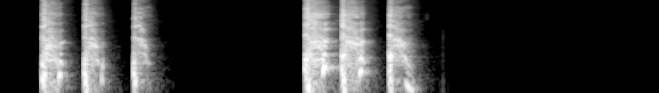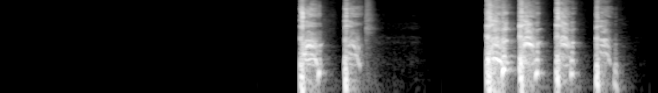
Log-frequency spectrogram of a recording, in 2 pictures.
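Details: Adult cough triggered by a tickle: clusters of short, sharp, harder coughs in bursts of two to four, separated by quiet pauses.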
